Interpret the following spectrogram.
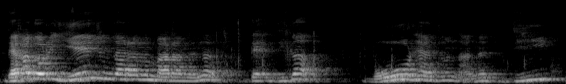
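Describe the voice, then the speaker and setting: Pastor leading Bible study, high and animated voice, roomy echo, keeps quizzing his listeners. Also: measured pace. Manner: conversational, asks the congregation questions. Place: church hall. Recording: echoey church room.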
